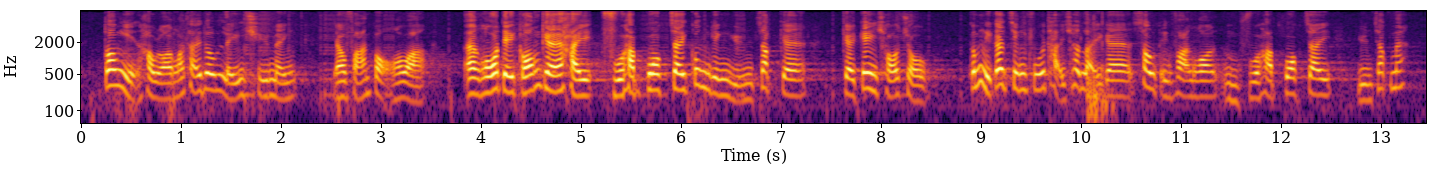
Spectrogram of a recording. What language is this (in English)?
Cantonese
